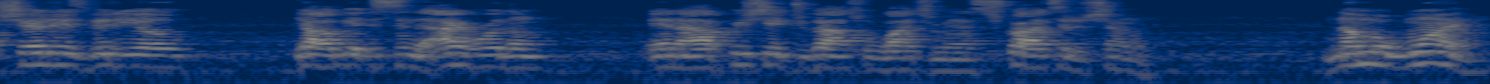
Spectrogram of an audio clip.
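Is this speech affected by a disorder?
No.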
